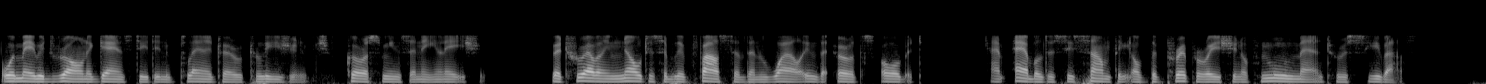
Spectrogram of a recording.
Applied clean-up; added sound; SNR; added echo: neural separator model SepFormer WHAMR!.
